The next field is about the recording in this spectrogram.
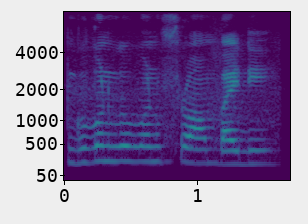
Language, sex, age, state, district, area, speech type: Bodo, female, 18-30, Assam, Kokrajhar, rural, spontaneous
